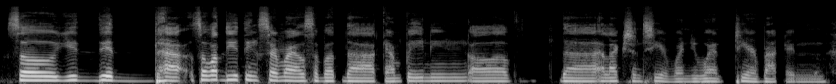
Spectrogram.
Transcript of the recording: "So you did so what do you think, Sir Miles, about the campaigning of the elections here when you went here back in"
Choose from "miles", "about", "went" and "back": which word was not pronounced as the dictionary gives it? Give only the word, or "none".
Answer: miles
